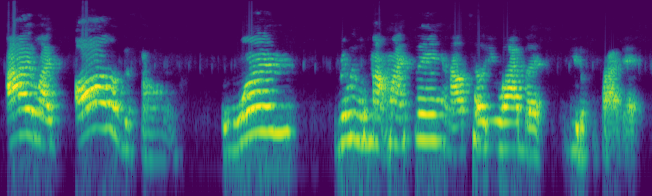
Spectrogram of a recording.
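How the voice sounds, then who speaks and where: A woman giving a casual, animated music review, chatting and breaking into little sung bits. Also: a little high, normal speed. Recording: tinny phone-like sound, distant mic.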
